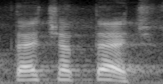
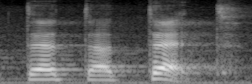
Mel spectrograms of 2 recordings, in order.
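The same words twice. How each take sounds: First: "tête à tête" the Brazilian way, final t softened to "tchi"; Portuguese pronunciation. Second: Slow "tête à tête", open vowels, crisp final t; French pronunciation. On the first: Teacher recalls the familiar expression, "tête à tête" in Brazilian pronunciation. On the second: Teacher models the French expression, "tête à tête" slow and open. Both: Shown as a demonstration. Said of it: "no francês um pouquinho diferente a pronúncia".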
